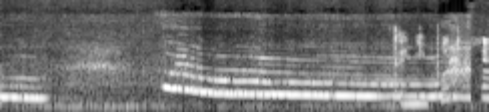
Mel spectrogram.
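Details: Siberian Husky named Mimi reacting to funny husky videos: after a short talking voice, one long drawn-out howl that starts high, slides down and holds steady for about two seconds, ending in a brief noisy break.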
